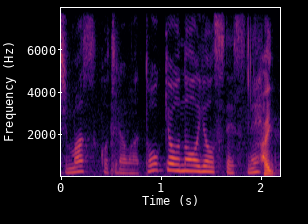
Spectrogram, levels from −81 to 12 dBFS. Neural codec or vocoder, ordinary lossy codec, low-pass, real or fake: none; none; none; real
